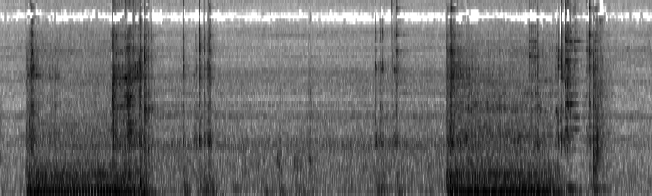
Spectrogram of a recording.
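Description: A garage door opener motor hums as it turns a metal carousel.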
